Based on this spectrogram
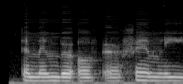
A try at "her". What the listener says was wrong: member of her. You want to make sure you're pronouncing the H there. Now there are instances, for example, the word our, we don't pronounce the H, but in many cases we do. So it's her, not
